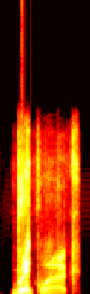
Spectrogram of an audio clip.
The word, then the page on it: brickwork: British English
